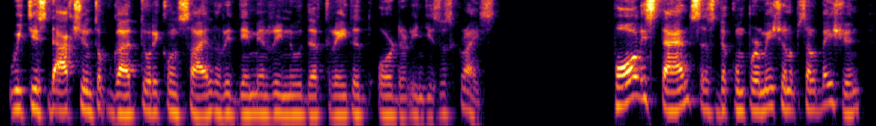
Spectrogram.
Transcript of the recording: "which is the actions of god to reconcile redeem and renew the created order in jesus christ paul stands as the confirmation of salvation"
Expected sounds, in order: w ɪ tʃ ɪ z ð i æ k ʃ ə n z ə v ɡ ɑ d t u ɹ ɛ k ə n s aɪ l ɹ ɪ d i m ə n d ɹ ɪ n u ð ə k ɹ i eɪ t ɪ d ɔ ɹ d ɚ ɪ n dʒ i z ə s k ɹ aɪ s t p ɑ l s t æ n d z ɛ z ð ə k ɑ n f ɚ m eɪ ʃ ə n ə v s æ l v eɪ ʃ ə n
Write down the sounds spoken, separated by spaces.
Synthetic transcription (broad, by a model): w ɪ tʃ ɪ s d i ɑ k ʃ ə n s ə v ɡ ɑ d t u ɹ ɛ k ə n s aɪ l ɹ ɪ d i m ə n d ɹ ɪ n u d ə k ɹ i eɪ t ɪ d ɔ ɹ d ɚ ɪ n dʒ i s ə s k ɹ aɪ s t p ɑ l s t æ n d s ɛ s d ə k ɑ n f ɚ m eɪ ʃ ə n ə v s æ l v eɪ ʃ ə n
